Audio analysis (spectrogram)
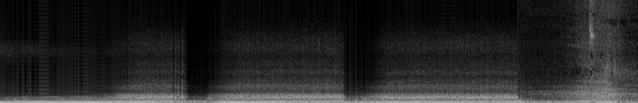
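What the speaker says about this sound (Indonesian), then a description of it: "sayangnya ini membuat suara ketiga knalpotnya tidak terlalu buas" A Honda Civic Type R with a triple exhaust, the center pipe acting as a resonator, revs repeatedly; the engine note climbs, holds and drops in several loud, close pulls with brief gaps between them.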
